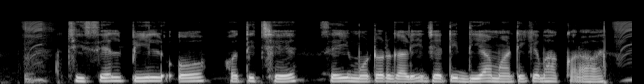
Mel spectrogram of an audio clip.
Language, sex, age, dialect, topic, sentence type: Bengali, male, 18-24, Western, agriculture, statement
